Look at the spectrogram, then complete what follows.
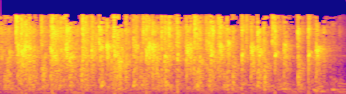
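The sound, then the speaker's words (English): A room full of people applauds steadily to thank the crew who took care of the dishes, a dense wash of overlapping claps sustained at a lively, even intensity with no voices rising above it. “Give them a round of applause for helping out.”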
